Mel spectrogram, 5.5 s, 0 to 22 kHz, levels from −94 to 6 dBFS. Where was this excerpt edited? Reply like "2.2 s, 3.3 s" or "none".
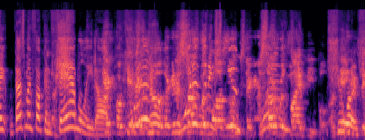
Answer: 1.7 s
